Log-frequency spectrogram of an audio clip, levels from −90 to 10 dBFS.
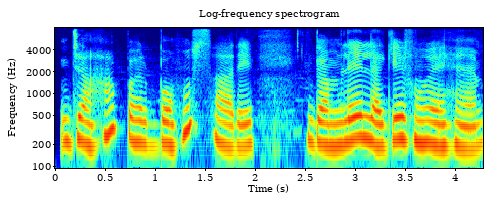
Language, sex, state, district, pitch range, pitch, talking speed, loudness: Hindi, female, Chhattisgarh, Raipur, 195-235 Hz, 210 Hz, 110 wpm, -13 LUFS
